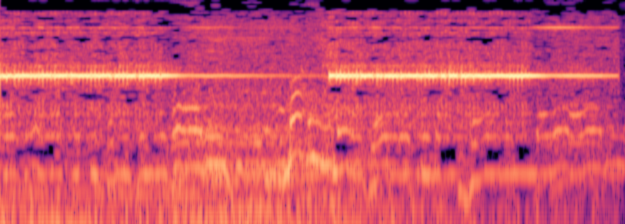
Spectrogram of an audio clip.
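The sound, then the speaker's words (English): A telephone rings in two long, steady electronic bursts separated by a short pause, fairly loud, over a low murmur of background sound, as Layla phones Ilham. “A concerned Layla decides to phone Ilham about Tahir's strange behavior.”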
